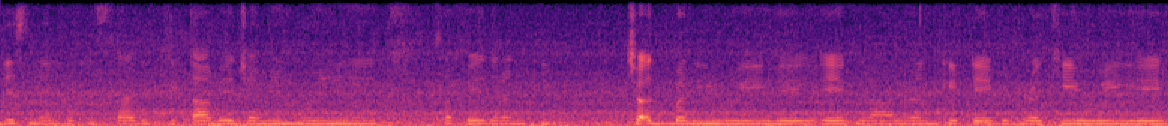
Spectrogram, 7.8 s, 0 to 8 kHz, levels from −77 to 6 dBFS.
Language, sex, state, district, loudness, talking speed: Hindi, female, Uttar Pradesh, Hamirpur, -20 LUFS, 170 wpm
